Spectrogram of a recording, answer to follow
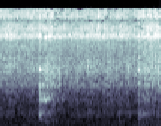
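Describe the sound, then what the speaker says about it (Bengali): Leftover rice stir-fried in a pan as bhaat bhaja, giving a steady close sizzle with brief louder scraping strokes of the spatula, no voices. "এটা যা ভাজা ভাজাই করছি ভাত ভাজার মতো"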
